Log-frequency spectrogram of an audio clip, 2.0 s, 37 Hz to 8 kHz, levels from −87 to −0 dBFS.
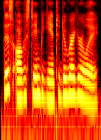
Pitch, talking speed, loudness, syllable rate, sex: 190 Hz, 175 wpm, -18 LUFS, 7.0 syllables/s, female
